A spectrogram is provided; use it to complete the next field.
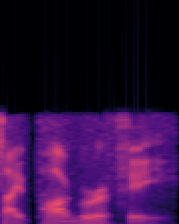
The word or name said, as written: typography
